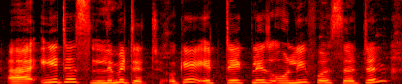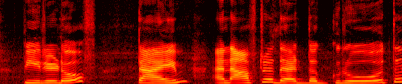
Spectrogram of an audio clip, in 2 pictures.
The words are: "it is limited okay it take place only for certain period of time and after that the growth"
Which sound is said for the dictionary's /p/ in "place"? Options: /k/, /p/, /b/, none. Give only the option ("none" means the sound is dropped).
/p/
